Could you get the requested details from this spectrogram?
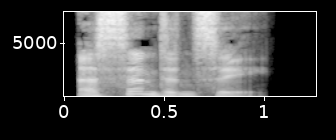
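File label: "ascendency", British English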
